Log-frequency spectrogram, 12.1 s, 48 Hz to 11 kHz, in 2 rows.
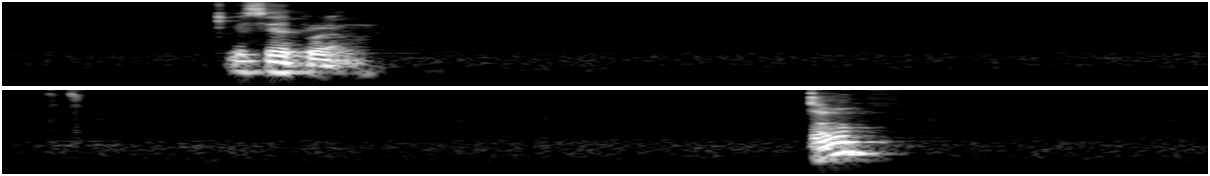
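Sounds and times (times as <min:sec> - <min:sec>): faint room hiss: 0:00.0 - 0:12.0
computer mouse clicks: 0:06.2 - 0:06.6.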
